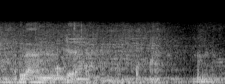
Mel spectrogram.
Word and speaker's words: lambda: Kemudian ini lambda ya, dibacanya ini. Dibaca lambda simbol.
